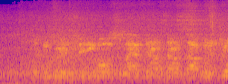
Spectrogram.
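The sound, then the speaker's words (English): A steady, loud rumble of a New York subway train rolling through a tunnel past the closed City Hall station, with a droning roar and faint high-pitched wheel whine, plus indistinct voices mixed into the noise. “We're the only people left on the train.”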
